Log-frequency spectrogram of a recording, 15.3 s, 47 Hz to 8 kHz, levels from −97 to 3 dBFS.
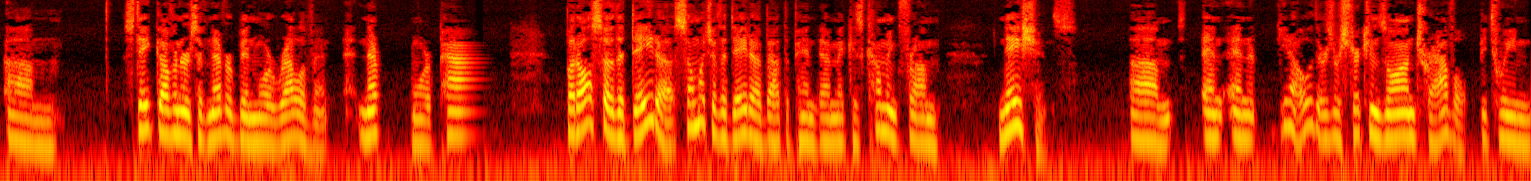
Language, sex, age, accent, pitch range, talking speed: English, male, 40-59, American, 135-165 Hz, 145 wpm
